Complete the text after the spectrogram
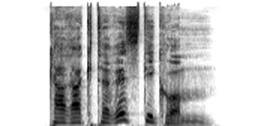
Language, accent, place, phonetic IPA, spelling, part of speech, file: German, Germany, Berlin, [kaʁakteˈʁɪstikʊm], Charakteristikum, noun, De-Charakteristikum.ogg
- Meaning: feature, characteristic (of a person or thing)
